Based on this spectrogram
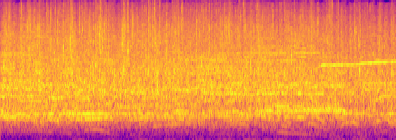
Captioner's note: crowd cheering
